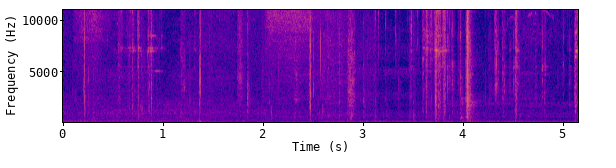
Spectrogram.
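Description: A bunch of keys jangling and clicking in a door lock and against a brass doorknob as the door is unlocked: a run of sharp metal clicks, the loudest near the end.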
